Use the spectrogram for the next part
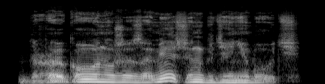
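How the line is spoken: Muffled, huge orc's voice. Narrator (Russian): глухо спросил огромный орк

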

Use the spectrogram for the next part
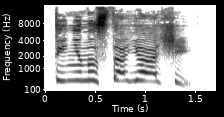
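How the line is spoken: Shouted. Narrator (Russian): крикнул я

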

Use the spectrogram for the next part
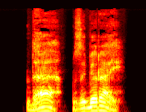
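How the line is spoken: Calm reply. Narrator (Russian): спокойно ответил я

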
